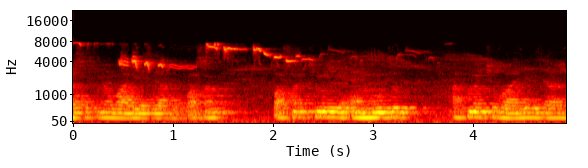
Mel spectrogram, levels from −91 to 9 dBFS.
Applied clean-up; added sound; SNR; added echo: none; Bird vocalization, bird call, bird song; 12 dB; reverberation time 2.2 s.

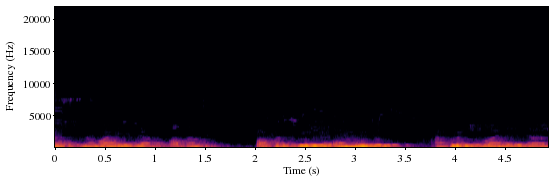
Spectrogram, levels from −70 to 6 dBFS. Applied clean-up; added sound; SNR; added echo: neural separator model SepFormer DNS4.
